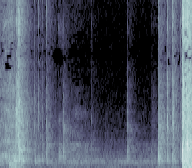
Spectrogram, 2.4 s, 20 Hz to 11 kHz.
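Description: Dart Zone Pro MK4 pump-action foam dart blaster being primed: a short mechanical clatter in the first half second, then quiet with a faint click at the very end.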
